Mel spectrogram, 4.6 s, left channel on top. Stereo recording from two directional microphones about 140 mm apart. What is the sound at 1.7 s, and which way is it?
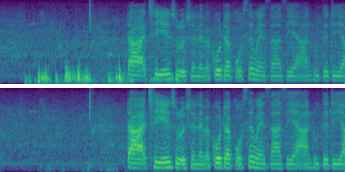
Speech, 25° right (ahead or behind).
